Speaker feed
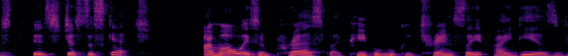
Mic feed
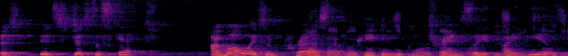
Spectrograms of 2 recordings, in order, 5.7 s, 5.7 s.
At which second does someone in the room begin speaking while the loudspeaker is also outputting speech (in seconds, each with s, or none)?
3.0 s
